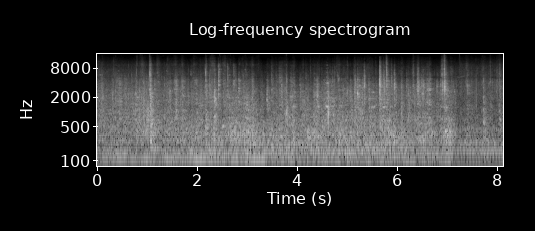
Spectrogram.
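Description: A loaded trailer rattles and clanks as it rolls.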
